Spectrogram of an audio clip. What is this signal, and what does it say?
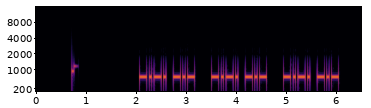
Morse code, heard as a keyed tone, about 25 wpm, 700 Hz. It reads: CK CK CK
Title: Multi-letter Phonemes Repeated 3x 25wpm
